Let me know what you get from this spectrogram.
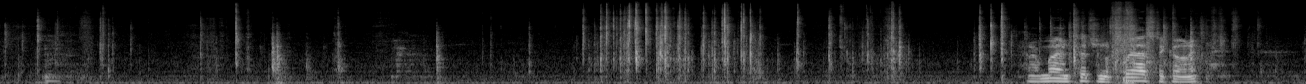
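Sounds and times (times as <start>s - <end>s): plastic packaging crinkling and clicking: 0.0s - 3.5s, 4.3s - 12.8s.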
